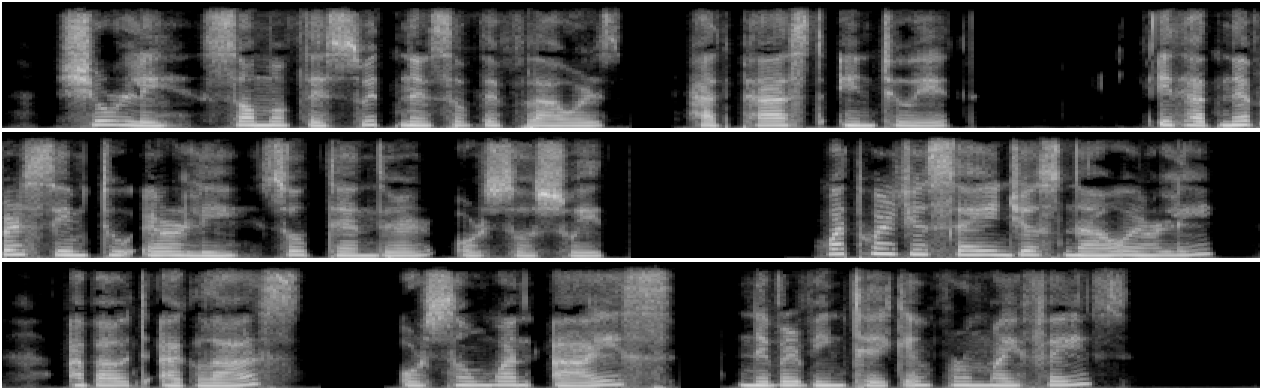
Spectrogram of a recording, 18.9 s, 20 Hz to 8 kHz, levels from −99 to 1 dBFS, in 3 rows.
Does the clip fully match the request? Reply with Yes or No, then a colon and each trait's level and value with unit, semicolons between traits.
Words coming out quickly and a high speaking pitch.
No: slow, 135 wpm; high, 230 Hz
